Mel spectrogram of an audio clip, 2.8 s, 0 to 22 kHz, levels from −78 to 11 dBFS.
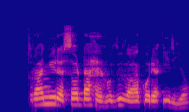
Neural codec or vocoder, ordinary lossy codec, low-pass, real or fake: none; none; 9.9 kHz; real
